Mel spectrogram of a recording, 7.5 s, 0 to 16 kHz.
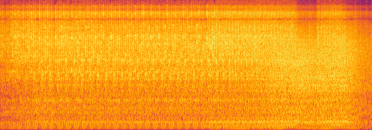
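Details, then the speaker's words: Porsche 912 air-cooled engine idling cold, mic held out at the exhaust: faint, quick ticking from a leak ahead of the new muffler, likely a poorly fitted J-tube or an improperly installed muffler gasket. "If you listen really closely and you have that that train 912 ear, you can hear there's exhaust coming out the tailpipe tip, but there's also an exhaust leak coming out of the exhaust before the muffler."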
